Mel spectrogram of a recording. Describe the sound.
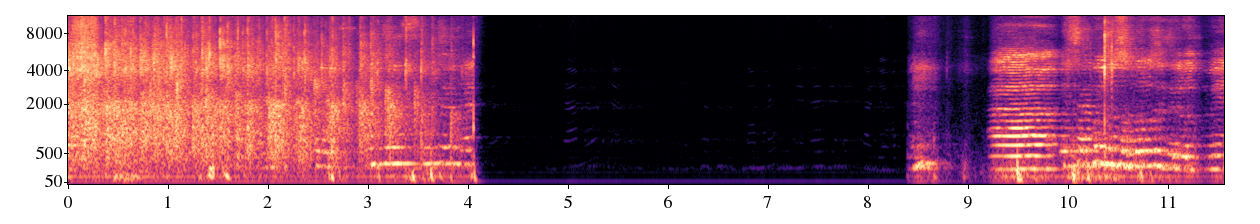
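A crowd claps steadily in a dense, crackling burst for several seconds, then cuts off into silence before voices pick up again.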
